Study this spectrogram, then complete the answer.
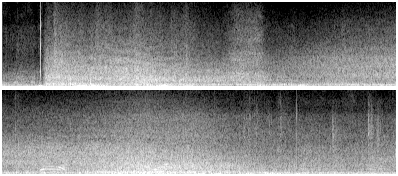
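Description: Sea waves washing against the shore at the Durdle Door coast, a steady roar of surf mixed with wind buffeting the microphone, with a person talking over it.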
